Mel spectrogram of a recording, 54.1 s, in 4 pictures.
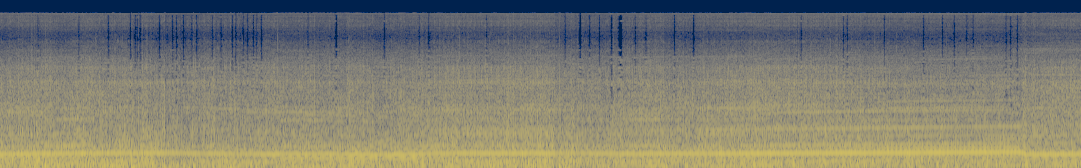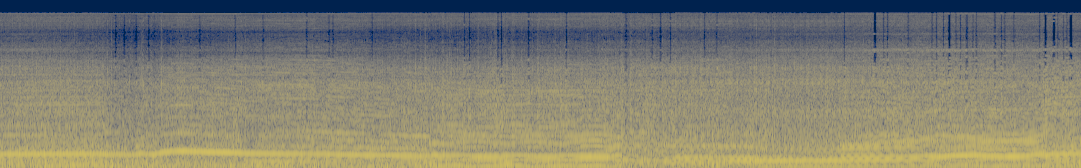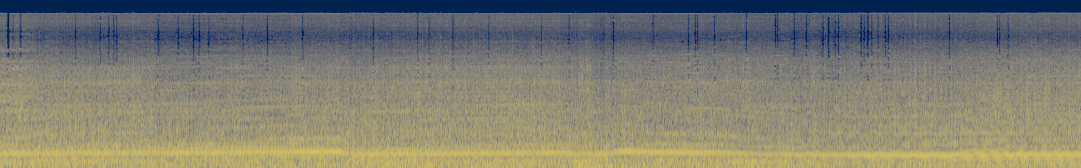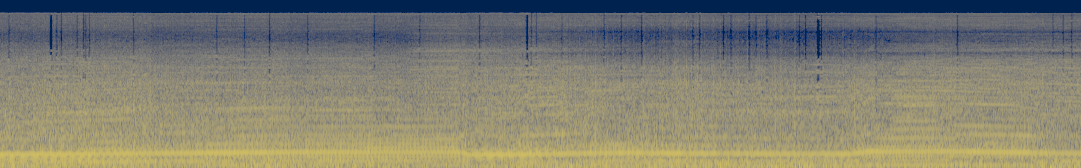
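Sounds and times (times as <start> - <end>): motorcycle engine at high revs: 0.0 - 54.0
wind rush: 0.0 - 54.0.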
